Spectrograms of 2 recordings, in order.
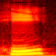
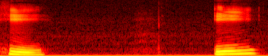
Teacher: this is a soft ha coming from the bottom of the throat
